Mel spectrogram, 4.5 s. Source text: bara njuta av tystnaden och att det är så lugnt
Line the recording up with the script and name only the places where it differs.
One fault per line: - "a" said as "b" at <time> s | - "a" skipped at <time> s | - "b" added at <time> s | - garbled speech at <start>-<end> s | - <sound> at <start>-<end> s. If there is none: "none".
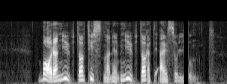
- "och" said as "njuta" at 2.4 s
- dropout at 3.7-3.8 s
